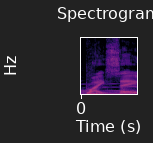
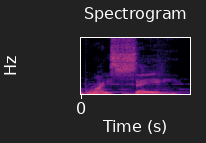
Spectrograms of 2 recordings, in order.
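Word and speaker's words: Reise: And that name, of course, was Dreikel's Rhysei Arnor. Oh, Rhysei.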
